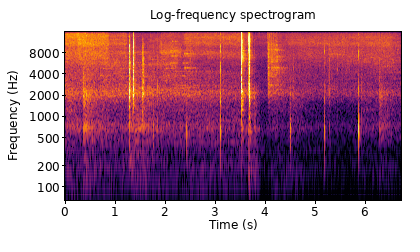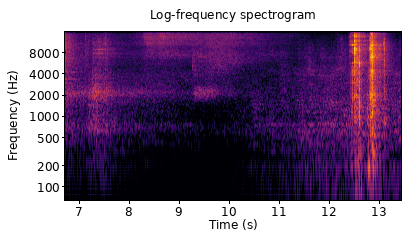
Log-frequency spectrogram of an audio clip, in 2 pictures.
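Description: A door shuts with a short, solid thud near the end, after a run of sharp, irregular clicks and knocks and a quiet stretch of room tone.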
